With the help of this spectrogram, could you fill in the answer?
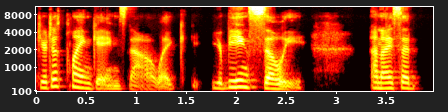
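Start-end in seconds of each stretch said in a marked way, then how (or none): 0.0-2.7 put-on frustrated scolding tone. Retelling an officer's reply after refused answers: imitating a frustrated officer. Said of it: "he's getting really frustrated".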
